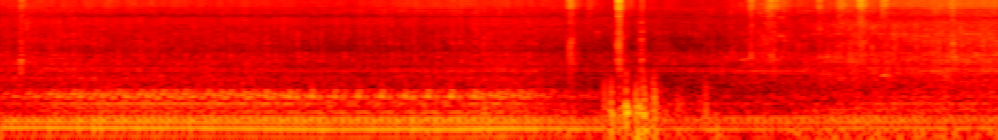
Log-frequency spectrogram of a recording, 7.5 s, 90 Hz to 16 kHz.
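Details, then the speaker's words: Rare 6-cylinder BMW E36, running again after a no-start suspected to be running out of fuel: smooth low rumble at a steady idle, even exhaust pulses, no ticks or misfires; the six sounds healthy. "See, once she's running, she just sounds good. She sounds really good."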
